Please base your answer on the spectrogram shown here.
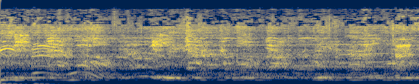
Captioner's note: chanting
